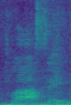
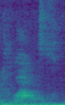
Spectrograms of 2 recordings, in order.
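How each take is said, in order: First: The final e is pronounced as a vowel. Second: The final e is silent. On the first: Every written letter is read aloud. The speaker calls it wrong. "in Spanish, like you would say like, classe" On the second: The final letter is not read aloud. The speaker calls it right. "it's pronounced class"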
